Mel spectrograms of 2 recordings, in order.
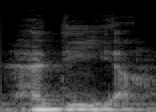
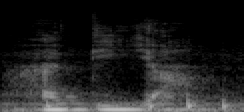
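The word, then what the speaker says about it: هدية: And one more example, we have hadiya hadiya which means gift.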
